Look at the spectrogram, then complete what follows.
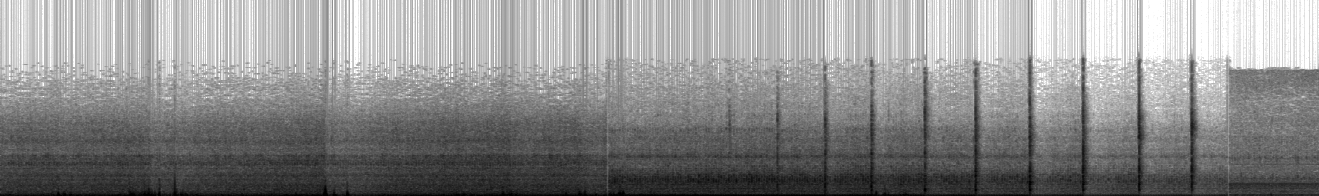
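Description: An engine running steadily at idle with a low hum, and sharp clicks about twice a second over the second half. About a second before the end the hum drops away and a steady high-pitched tone takes over.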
